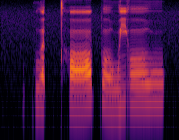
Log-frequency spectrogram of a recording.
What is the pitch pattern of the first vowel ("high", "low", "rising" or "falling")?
rising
